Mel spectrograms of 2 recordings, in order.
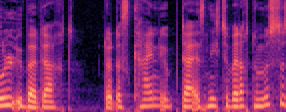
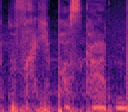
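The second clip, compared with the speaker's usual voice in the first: whispering; 4 semitones lower, 16 dB quieter, slower than usual. Real, not acted. Confiding about cheeky postcards.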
